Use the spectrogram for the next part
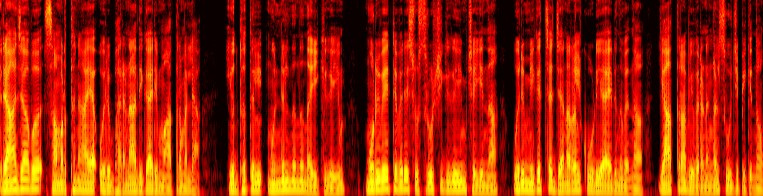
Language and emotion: Malayalam, neutral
